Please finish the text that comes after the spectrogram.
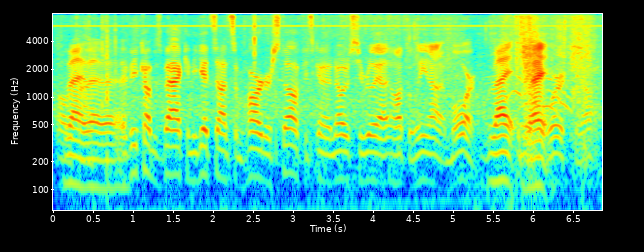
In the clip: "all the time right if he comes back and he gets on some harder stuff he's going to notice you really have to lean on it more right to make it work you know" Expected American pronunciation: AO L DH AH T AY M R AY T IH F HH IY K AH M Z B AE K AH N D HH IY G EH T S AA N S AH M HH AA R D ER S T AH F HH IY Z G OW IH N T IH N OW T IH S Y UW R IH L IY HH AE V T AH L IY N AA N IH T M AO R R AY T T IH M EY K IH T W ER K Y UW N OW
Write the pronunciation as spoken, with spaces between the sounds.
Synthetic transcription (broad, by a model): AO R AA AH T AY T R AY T IH F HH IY K AH M Z B AE K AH N IY G EH T S N S AH M HH AA R D ER S T AH F HH IY Z G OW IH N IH N OW T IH S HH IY R IH L IY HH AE T AH L IY N AA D IH T M AO R R AY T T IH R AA IH T W ER K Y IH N OW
